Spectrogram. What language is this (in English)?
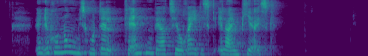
Danish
